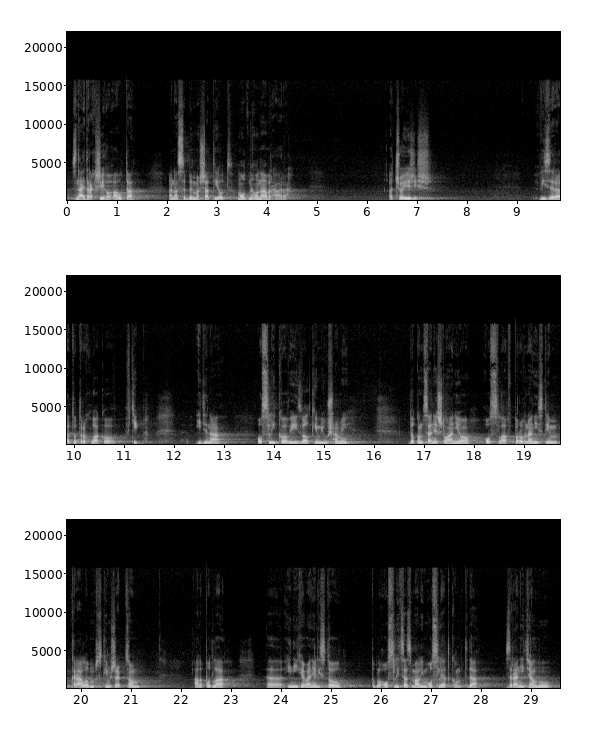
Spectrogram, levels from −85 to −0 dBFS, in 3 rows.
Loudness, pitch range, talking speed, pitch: -22 LUFS, 95-110 Hz, 95 wpm, 100 Hz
